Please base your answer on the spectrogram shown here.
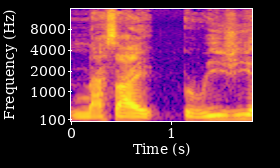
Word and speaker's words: Masai Ujiri: They're looking at Masai Ujiri, I believe is how you pronounce it, from Denver, the young GM there.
